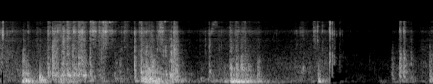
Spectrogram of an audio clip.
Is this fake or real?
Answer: real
